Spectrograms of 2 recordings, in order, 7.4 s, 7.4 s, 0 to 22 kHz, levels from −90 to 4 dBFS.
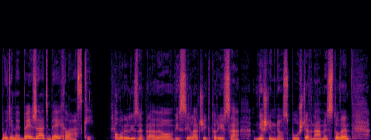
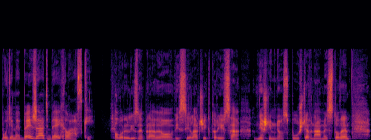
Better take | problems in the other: first | thin; somewhat; fading below 1 kHz

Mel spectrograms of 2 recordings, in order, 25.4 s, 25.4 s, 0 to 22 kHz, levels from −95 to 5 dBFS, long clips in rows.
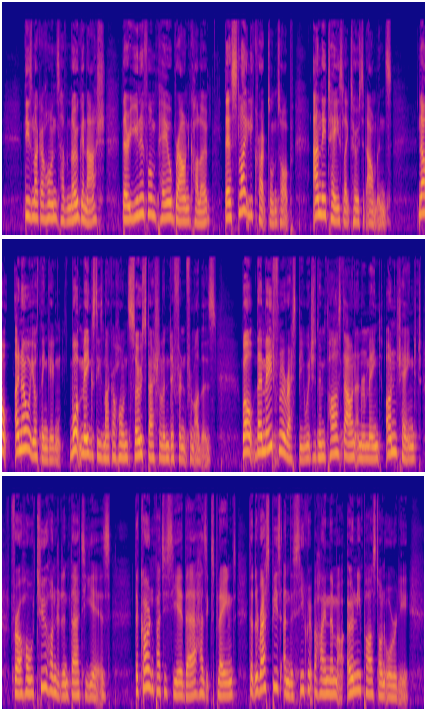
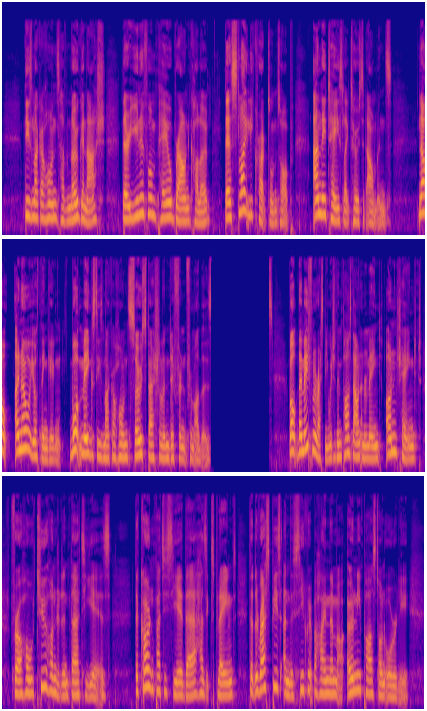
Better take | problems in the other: first | audio freezing; at 13 s for 1 s

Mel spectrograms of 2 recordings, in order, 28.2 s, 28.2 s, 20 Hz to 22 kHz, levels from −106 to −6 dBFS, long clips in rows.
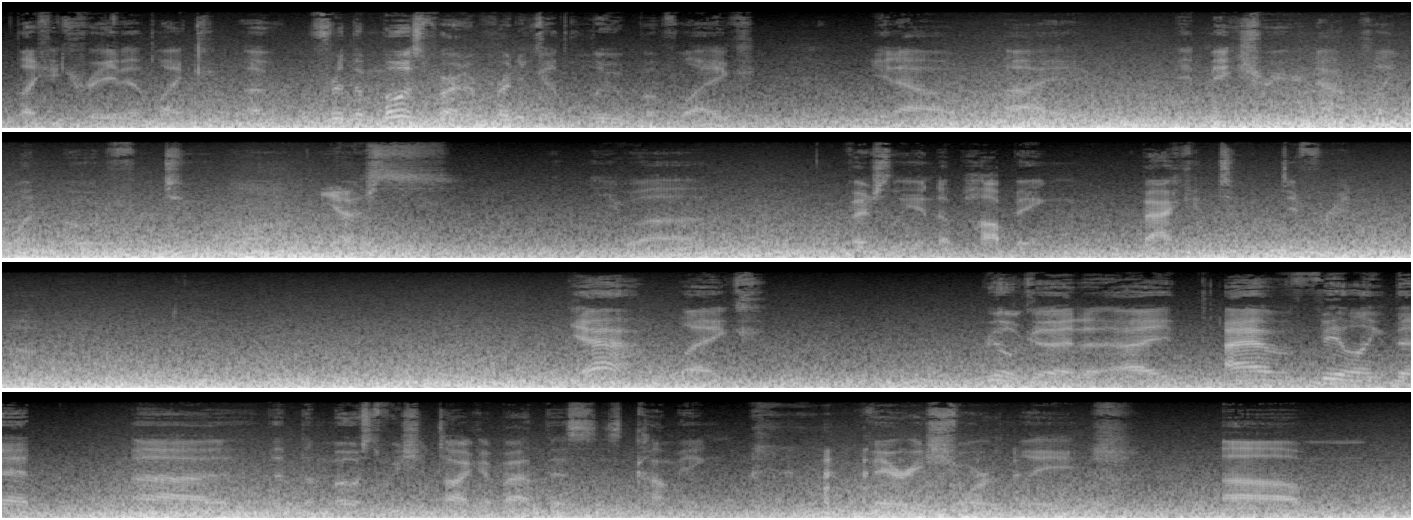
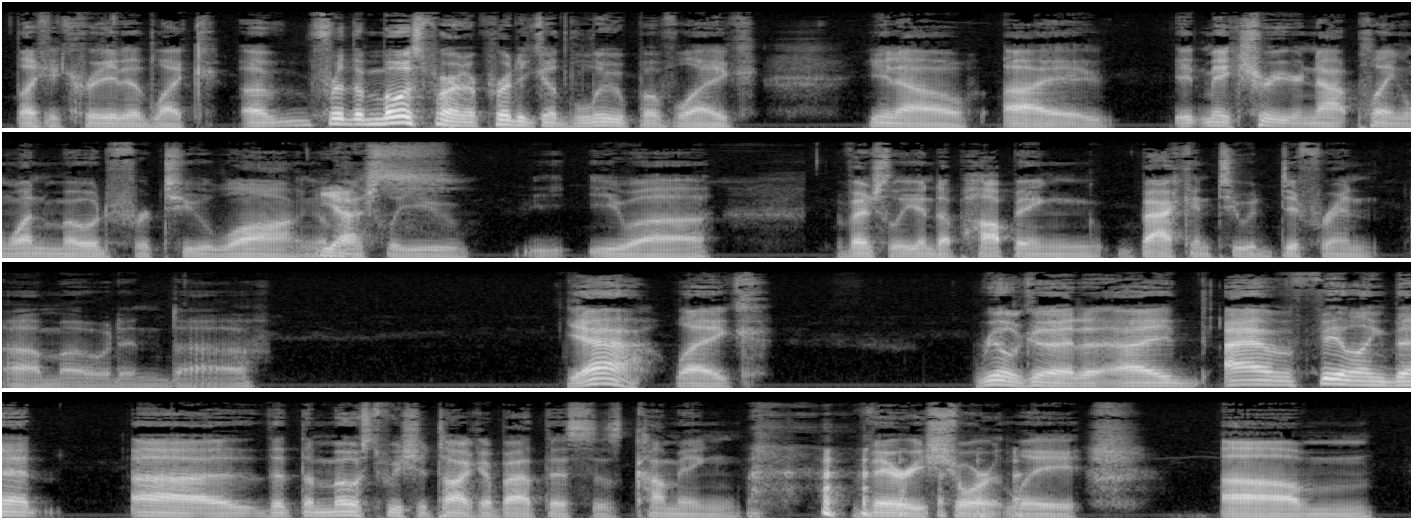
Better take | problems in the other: second | wind noise on the microphone; heavy; 1 dB above the speech

